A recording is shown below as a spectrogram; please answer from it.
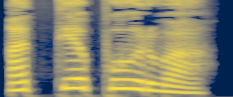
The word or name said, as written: ಅತ್ಯಪೂರ್ವ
